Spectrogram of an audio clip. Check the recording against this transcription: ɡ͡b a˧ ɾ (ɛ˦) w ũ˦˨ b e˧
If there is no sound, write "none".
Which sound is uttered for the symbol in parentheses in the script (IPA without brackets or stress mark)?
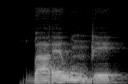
ɛ˦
